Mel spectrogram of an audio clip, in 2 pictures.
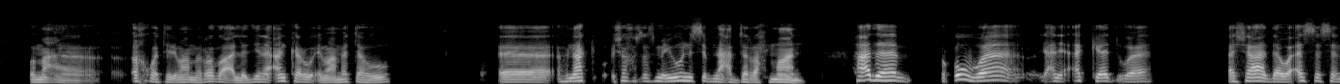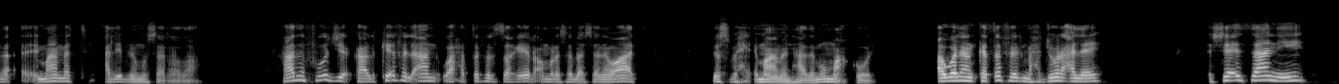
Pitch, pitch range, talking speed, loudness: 135 Hz, 115-165 Hz, 105 wpm, -23 LUFS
